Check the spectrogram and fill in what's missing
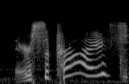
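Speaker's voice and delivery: let-down dad voice. Retelling how the dm answered a reckless plan: imitating disappointed dad voice. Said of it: "disappointed dad voice".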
